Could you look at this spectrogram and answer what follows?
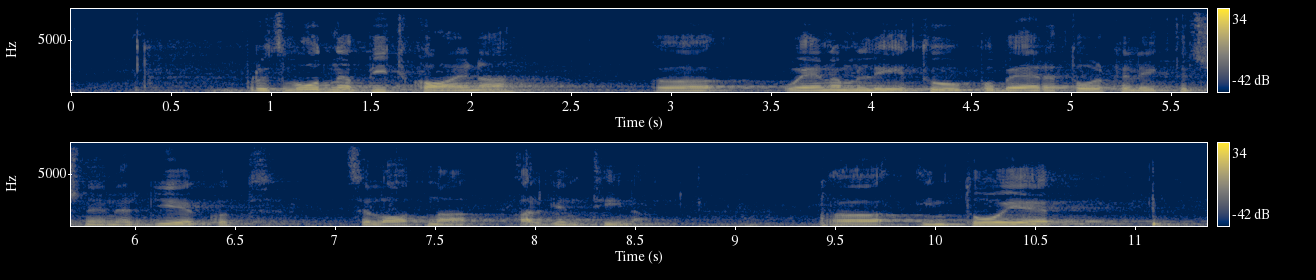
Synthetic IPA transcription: pɾɔizʋoːd̪nabit̪kɔjna | uɛːnəmleːt̪upɔbɛːɾɛt̪oːlkɛːleːkt̪ɾit͡ʃnɛːnɛɾɡiːjɛkɔt̪ | sɛlɔːt̪naːɾɡɛnt̪iːna̰ | int̪oːjɛ

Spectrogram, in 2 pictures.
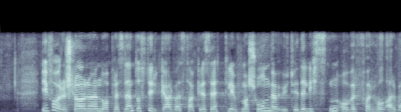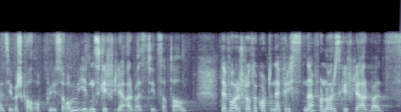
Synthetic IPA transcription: ʋɪfoːɾəʂɭoːɾnoːpʰɾɛsɪd̪ɛnt̪ɔst̪ʏɾkəɑɾbæɪd̪st̪ʰɑːkəɾəsɾɛt̪ʰːɪlɪnfɔɾmɑʂuːnʋɛɔʔʉːt̪ʰʋiːd̪əlʏst̪noːʋəɾfɔɾɦɔlːʔɑ̰ɾbæɪsjiːʋəʂkɑlʔɔ̰pʰːlyːsəɔmɪ̰d̪ɛnskɾɪft̪lɪəɑɾbæɪd̪st̪ʰiːd̪sɑ̰ːʋt̪ʰɑ̰ːlən | d̪̥ɛfoːɾəʂɭoːsɔkʰɔʈːəneːfɾɪst̪ənəfɔɳɔɾskɾɪft̪lɪəɑɾbæɪd̪s

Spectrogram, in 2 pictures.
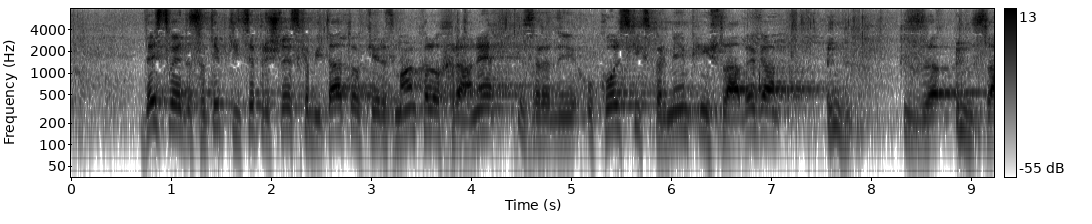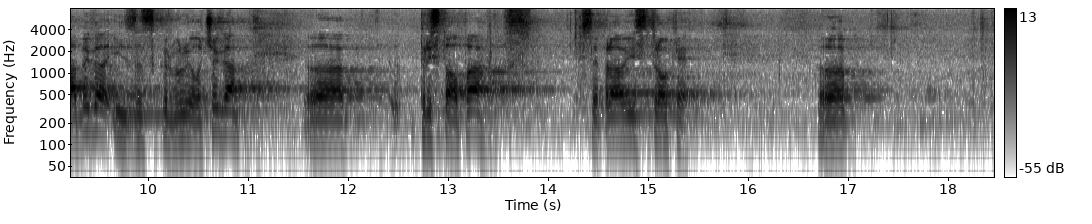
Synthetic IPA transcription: d̪ɛjst̪ʋɔjɛd̪asɔt̪eːpt̪iːt̪sɛpɾiʃleːsxabit̪aːt̪ɔkeːɾɛzmaːŋkalɔxɾaːnɛzaɾad̪iɔkoːlskixspɾɛmeːmpnixbɡ | slaːbɛɡaʔinzaskəɾblujoːt͡ʃɛɡa | pɾist̪ɔːpa | sɛpɾaːʋist̪ɾoːkɛ

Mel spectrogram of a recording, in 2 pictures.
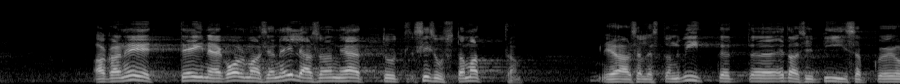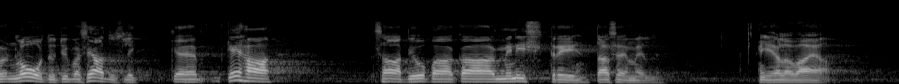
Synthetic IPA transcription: ʔɑɡ̥ɑne̞ːd̪̥t̪e̞jne̞ko̞lmɑsjɑne̞lʲjɑso̞njæːt̪ːud̪̥sisust̪ɑmɑt̪ːɑ̰ | jɑse̞lːest̪o̞nviːt̪ːˑe̞t̪ːe̞d̪ɑsipiːsɑb̥̚kujonlo̞ːd̪ud̪jubɑseɑd̪uslikː | ke̞ɦɑ | sɑːbjub̥ɑkɑminist̪rit̪ɑse̞me̞̰l | e̞jo̞levɑjɑ̰

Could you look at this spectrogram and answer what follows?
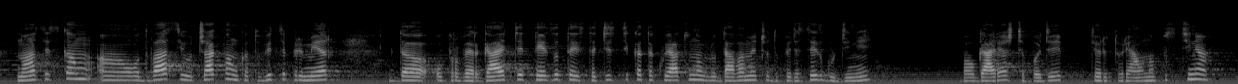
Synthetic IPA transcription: noasiskəmot̪vasiot͡ʃakvəmkɐt̪ovit̪sɛpɾɛmiɛɾ | d̪ɐopɾovɛɾɡaɛt̪ɛt̪ɛzət̪əist̪ɐt̪ist̪ikət̪əkojat̪onɐblʲʊd̪avɐmɛt͡ʃɛd̪opɛd̪ɛsɛd̪ɡod̪ini | bɐlˠɡaɾijəʃt̪ɛbɤd̪ɛ | t̪ɛɾit̪oɾialˠnəpʊst̪inə

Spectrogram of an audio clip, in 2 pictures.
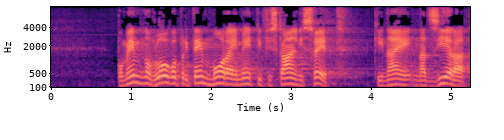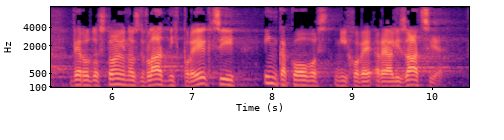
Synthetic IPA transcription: pɔmẽmbnɔwloːɡɔpɾit̪emːoːɾaimeːt̪ifiskaːlnisʋeːt̪ | kinajnad̪ziːɾaʋɛɾɔd̪ɔst̪ɔjnɔst̪ʋlaːd̪nixpɾɔjeːkt̪sijː | nkakɔːʋɔst̪ɲiːxɔʋɛɾɛalizaːt̪sijɛ̰

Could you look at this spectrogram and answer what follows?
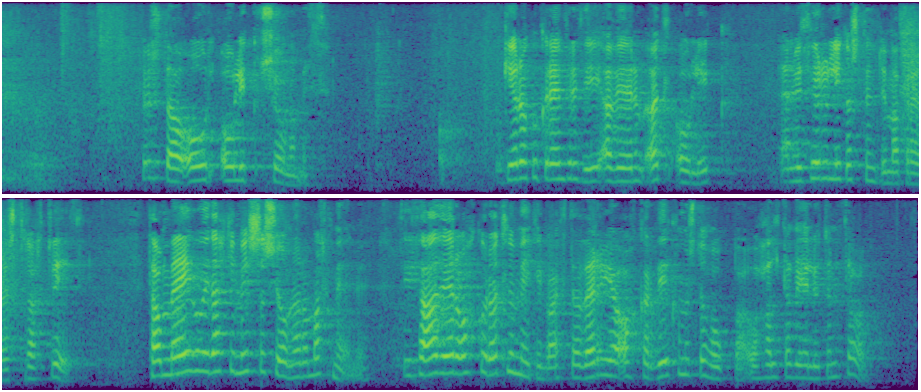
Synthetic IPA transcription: hʏst̪aːwoːwliksjoːwnamɪ̰θ | cɛːɾɔhkʏɾkɾejnfɪɾɪθiaðvɪðɛɾʏmʔœt̪l̥oːwlik | ɛnvɪðθʏɾʏmliːkast̪ʏnt̪ʏmaðfɾajðast̪ʰɾaht̪vɪðθ | θawmeːjɣʏvɪðɛhcɪmɪsːasjoːwnaɾawmar̥kmɛðɪ̰nʏ̰ | θiθaðɛɾɔhkʏɾœt̪lʏmɪːcɪlvajxt̪aðvɛɾjaʔɔhkaɾvɪðkʰɔːmʏst̪ʏɦoːwpa̰ʔɔ̰ɣɦalt̪avɛːlʏt̪ʏnʏθaw

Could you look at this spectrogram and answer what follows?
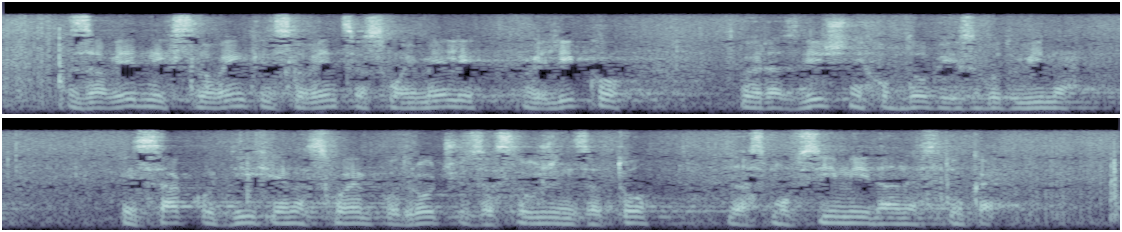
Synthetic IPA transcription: zaʋeːd̪nixslɔʋeːŋkinslɔʋeːnt̪ɛwsmɔimeːliʋɛliːkɔ | ʋəɾazlit͡ʃnixɔbd̪oːbjiɣzɡɔd̪ɔʋiːnɛ | insakɔd̪nixjɛnasʋɔːjɛmpɔd̪ɾoːt͡ʃjuzasluːʒɛnzat̪oː | d̪asmɔwsimid̪aːnɛst̪ukaj

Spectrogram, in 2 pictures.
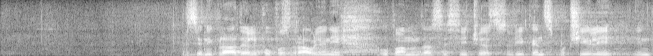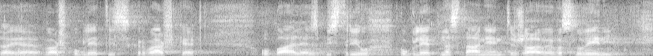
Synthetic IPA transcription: pɾɛt̪seːd̪nikʋlaːd̪ɛjɛlɛpoːpɔzd̪ɾaːwlʲjɛniuːpamd̪asɛsit͡ʃɛsʋikɛnt̪spɔt͡ʃiːliind̪ajɛʋaʃpɔɡleːt̪isxəɾʋaːʃkɛ | ɔbaːlɛzbist̪ɾiwpɔɡleːt̪nast̪aːnjɛint̪ɛʒaːʋɛʋəslɔʋeːnijḭ

